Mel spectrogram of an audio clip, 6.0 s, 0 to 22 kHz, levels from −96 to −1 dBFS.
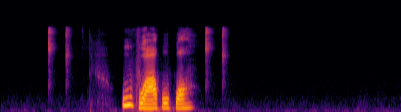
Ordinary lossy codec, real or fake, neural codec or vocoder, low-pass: none; real; none; none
